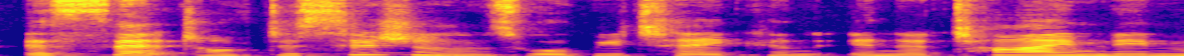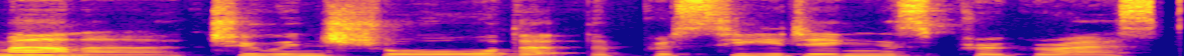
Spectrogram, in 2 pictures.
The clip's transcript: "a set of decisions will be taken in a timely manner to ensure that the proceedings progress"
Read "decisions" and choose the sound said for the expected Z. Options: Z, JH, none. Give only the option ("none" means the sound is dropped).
Z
